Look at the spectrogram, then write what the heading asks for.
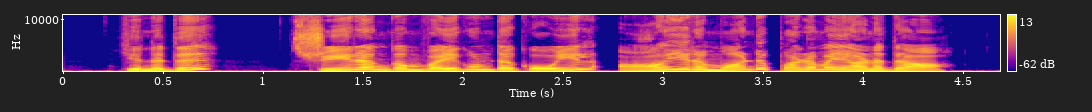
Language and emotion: Tamil, surprised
